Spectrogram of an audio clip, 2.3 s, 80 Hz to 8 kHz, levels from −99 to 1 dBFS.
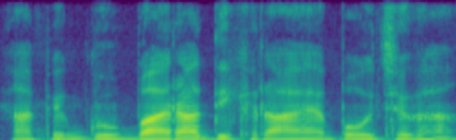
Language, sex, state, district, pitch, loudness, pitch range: Hindi, male, Jharkhand, Ranchi, 110 Hz, -18 LUFS, 105-115 Hz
